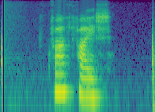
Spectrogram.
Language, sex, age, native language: Icelandic, female, 60-69, Icelandic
